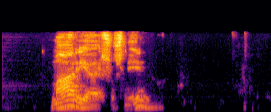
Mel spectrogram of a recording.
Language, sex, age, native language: Icelandic, male, 70-79, Icelandic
